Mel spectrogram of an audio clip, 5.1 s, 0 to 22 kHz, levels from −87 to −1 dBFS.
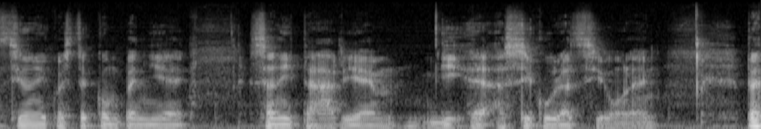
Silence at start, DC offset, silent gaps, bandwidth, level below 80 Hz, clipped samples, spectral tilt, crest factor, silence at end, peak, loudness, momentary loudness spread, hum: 0 s; under 0.1%; none; 20 kHz; -42 dBFS; under 0.1%; -4.5 dB/octave; 22 dB; 0 s; -4 dBFS; -29 LUFS; 8 LU; none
